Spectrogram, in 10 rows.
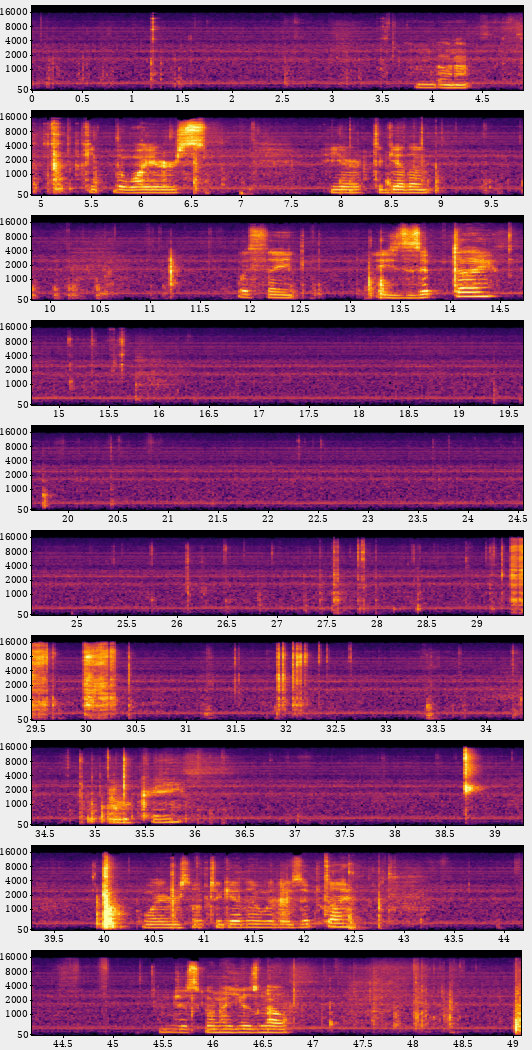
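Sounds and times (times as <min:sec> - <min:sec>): faint steady hum: 0:00.0 - 0:49.0
zip tie rasping and clicking: 0:29.2 - 0:30.4.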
